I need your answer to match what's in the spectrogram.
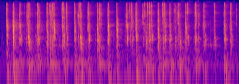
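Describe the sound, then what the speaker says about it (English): Clicky blue mechanical keyboard switches are typed on quickly and steadily at close range. Each keystroke lands as a sharp, bright click in a continuous run, with no voice. "The clicky blue switches are the loudest, most tactile feeling switch."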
